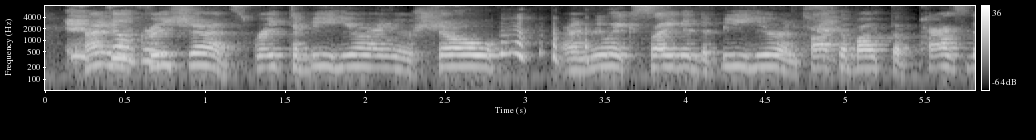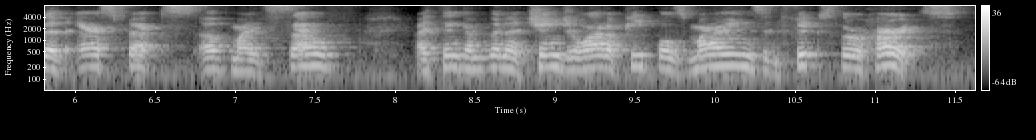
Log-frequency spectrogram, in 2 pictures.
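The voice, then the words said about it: Imitates another person's voice. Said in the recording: “your David Lynch impersonation”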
